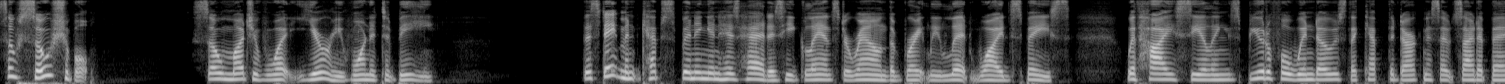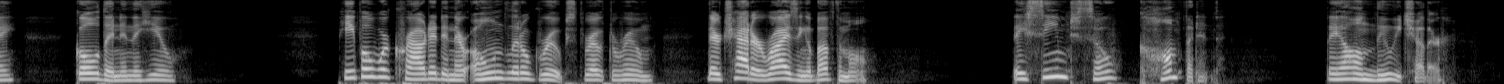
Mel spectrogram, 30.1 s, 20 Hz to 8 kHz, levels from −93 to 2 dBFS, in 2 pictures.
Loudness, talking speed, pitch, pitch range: -23 LUFS, 135 wpm, 185 Hz, 170-210 Hz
